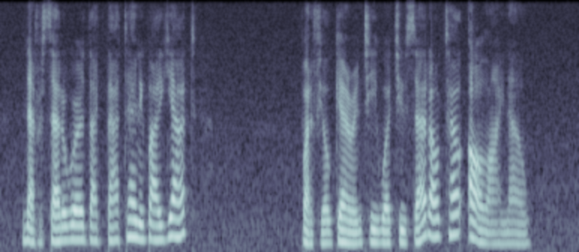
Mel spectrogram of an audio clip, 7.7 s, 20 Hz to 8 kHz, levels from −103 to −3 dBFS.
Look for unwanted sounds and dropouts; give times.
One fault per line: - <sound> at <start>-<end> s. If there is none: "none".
none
